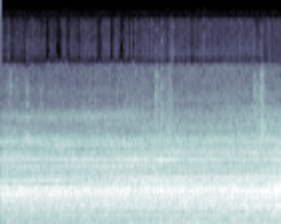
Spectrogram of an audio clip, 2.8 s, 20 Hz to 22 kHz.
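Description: A Jet2 Airbus A321 airliner at Manchester Airport gives off a steady, loud engine roar with a low hum running underneath, holding an even level from start to finish.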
